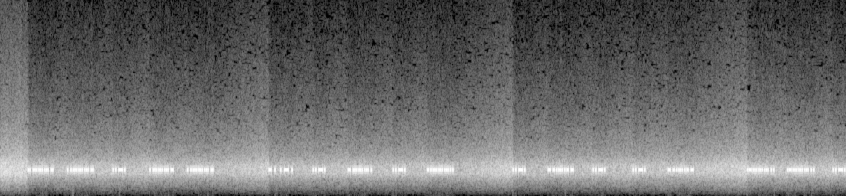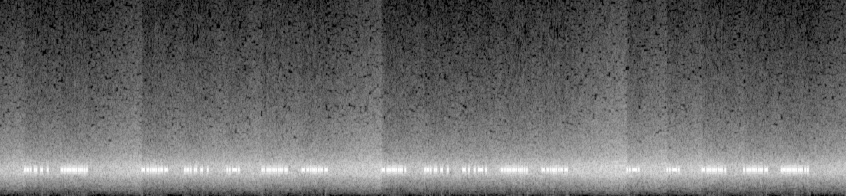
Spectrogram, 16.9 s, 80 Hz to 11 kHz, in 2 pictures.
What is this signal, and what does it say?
Hellschreiber (Feld-Hell, 122.5 baud), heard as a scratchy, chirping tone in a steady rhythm, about 1550 Hz, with radio static and a narrow filter. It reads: 83193 41612 10110 55172 07180 67420 11695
